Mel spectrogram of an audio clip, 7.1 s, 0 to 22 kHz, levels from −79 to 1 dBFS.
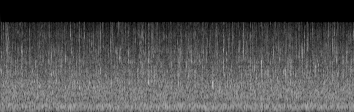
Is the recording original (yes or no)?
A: yes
